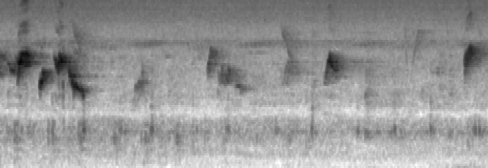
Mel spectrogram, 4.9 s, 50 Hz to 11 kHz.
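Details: Decoy red-whiskered bulbul at a trap on 8 April 2019, wing-flicking and tail-flicking; loud chirpy warbled phrases at the start, then scattered shorter notes with pauses.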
